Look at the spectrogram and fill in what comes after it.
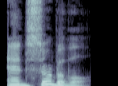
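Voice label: "adsorbable", British English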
